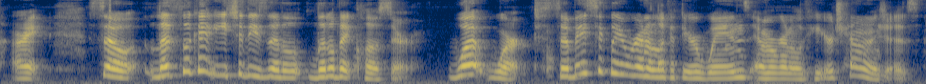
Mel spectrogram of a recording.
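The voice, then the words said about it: Slightly congested, stuffy voice. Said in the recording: “I do have a bit of a cold today, so you're gonna hear that in my voice”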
